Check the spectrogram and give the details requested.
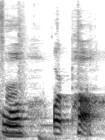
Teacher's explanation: an L turning into a vowel in a word like pool or pull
